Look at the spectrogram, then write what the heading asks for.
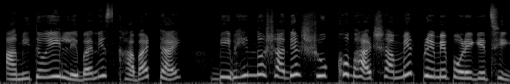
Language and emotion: Bengali, happy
